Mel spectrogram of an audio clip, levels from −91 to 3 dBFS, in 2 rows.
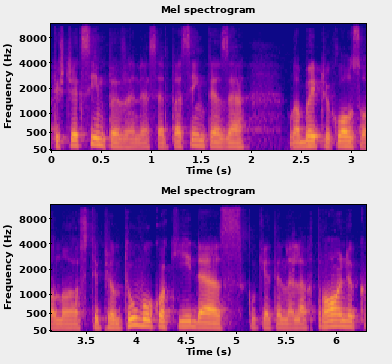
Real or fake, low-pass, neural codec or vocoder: fake; 10.8 kHz; codec, 24 kHz, 0.9 kbps, WavTokenizer, medium speech release version 1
